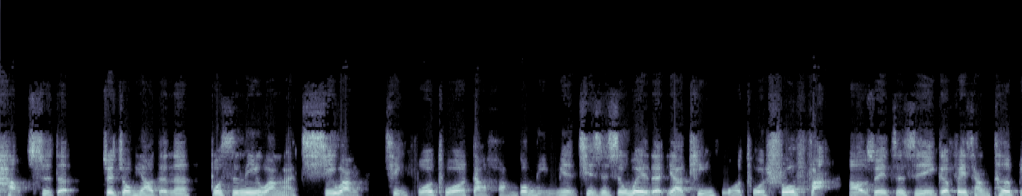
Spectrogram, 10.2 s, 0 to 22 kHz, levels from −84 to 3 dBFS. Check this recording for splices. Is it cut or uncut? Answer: cut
